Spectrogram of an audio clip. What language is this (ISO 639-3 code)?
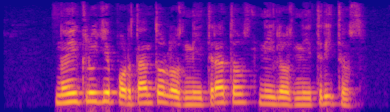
spa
